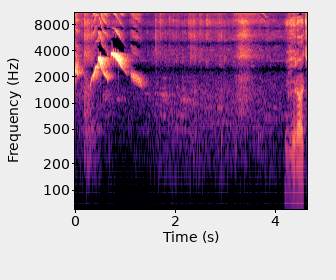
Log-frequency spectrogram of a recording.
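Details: A captive young Green-winged Saltator, about 30 days old, which began singing softly at 11 days and now sings loudly, gives a brief, loud phrase of rich, sliding whistles in about a second in a flight cage; a man's voice follows after a pause.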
